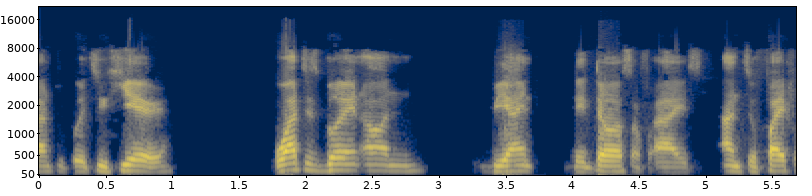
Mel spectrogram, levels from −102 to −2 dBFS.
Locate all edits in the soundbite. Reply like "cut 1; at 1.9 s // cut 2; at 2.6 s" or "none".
cut 1; at 3.8 s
